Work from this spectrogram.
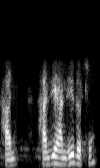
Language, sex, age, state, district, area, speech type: Punjabi, male, 30-45, Punjab, Shaheed Bhagat Singh Nagar, rural, conversation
